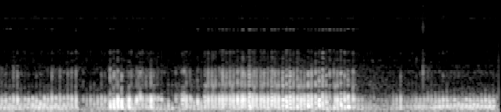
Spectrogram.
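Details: Coco the cat purring a storm while relaxing in spite of a sneeze; steady dense low rumble with rhythmic pulses, swelling slightly midway, continuous throughout.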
